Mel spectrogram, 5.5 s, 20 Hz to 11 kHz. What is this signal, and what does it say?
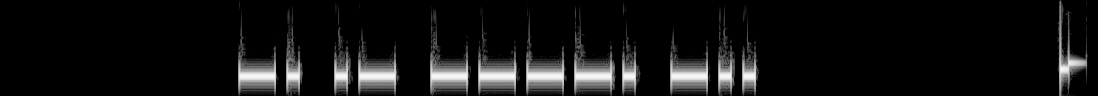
Morse code, heard as a keyed tone, about 20 wpm, 700 Hz. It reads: NA9D
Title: USA Call Signs - 4 Characters - 3x Character Spacing - 20wpm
